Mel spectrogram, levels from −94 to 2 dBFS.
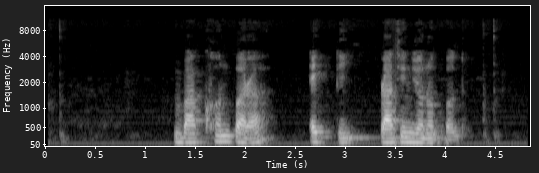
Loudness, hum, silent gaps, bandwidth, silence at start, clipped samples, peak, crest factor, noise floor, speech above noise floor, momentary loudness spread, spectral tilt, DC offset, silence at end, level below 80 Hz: -28 LUFS; none; none; 10.5 kHz; 1.3 s; under 0.1%; -8 dBFS; 20 dB; -65 dBFS; 38 dB; 12 LU; -8 dB/octave; under 0.1%; 0.7 s; -56 dBFS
